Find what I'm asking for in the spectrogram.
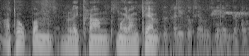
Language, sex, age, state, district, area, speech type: Manipuri, male, 60+, Manipur, Imphal East, urban, spontaneous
